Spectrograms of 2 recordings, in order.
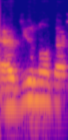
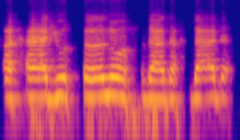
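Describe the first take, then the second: First: The phrase is spoken calmly in one smooth flow. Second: The phrase is spoken in a halting, broken way. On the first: The speaker calls it right. "आराम से बोलिए" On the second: The speaker calls it wrong. "ये तो कोई बोलने का तरीका नहीं हुआ।"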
